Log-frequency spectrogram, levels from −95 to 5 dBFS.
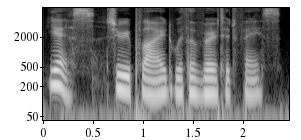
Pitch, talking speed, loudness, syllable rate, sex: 155 Hz, 145 wpm, -18 LUFS, 4.0 syllables/s, female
